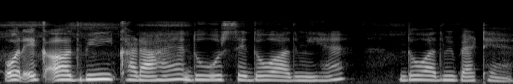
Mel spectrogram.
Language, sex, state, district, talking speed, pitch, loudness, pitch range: Hindi, female, Punjab, Kapurthala, 165 wpm, 205 Hz, -19 LUFS, 190-215 Hz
